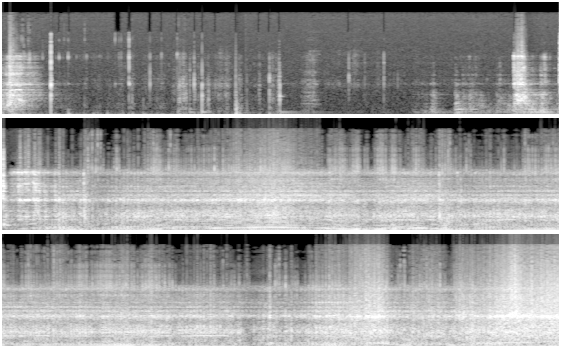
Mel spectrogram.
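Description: ATV engine running low and quiet with scattered clicks and knocks for the first few seconds. About six and a half seconds in it picks up and runs loud as the quad drives, its pitch rising and falling with the throttle, while the front tyre churns through wet leaves and mud.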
